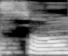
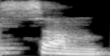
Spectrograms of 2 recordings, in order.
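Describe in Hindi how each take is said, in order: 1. यह स्वर लंबे 'o' जैसा सुनाई देता है। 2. यह स्वर छोटे 'u' जैसा सुनाई देता है। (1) "इसको हमने सोम नहीं पढ़ना है" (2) "ओ एम ई का उच्चारण अम करेंगे, यानी कि सम"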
